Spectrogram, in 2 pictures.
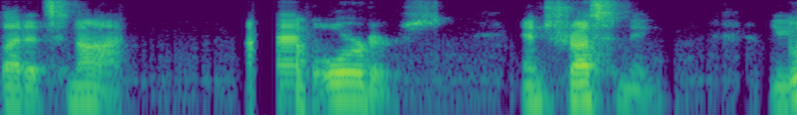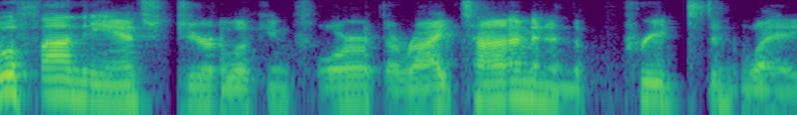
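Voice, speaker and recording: A man puts on a gravelly character voice at medium pitch. He speaks at a moderate pace. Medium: read story. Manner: slow, cold and ominous.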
